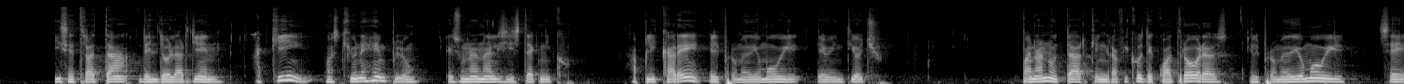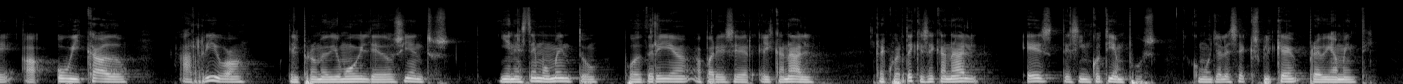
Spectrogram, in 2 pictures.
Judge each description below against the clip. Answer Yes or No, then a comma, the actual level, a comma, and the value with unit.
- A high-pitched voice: No, low, 120 Hz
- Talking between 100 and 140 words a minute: Yes, average, 135 wpm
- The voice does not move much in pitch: Yes, narrow, 1.9 semitones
